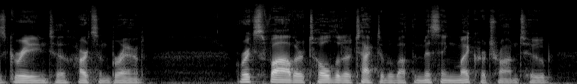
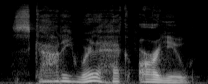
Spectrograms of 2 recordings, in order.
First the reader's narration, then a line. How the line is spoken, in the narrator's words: Rick muttered to himself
